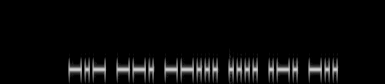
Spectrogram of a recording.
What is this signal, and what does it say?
Morse code, heard as a keyed tone, about 29 wpm, 700 Hz. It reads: KG7HRD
